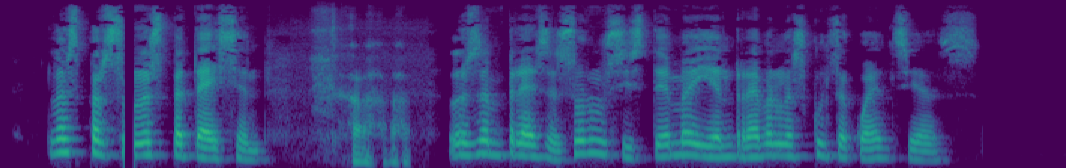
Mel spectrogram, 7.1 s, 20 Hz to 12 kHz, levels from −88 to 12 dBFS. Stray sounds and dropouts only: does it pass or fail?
fail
